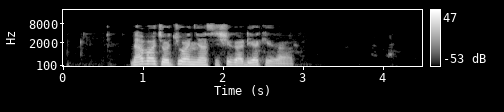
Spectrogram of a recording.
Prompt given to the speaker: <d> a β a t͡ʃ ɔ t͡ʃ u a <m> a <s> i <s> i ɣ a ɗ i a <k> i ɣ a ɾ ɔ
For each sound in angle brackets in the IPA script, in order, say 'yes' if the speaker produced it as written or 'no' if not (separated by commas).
no, no, yes, no, yes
